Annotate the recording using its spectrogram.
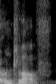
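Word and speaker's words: Schmeichel: Look, as someone who remembers this season quite better than anyone should remember something that happened 30 years ago, it's Peter Untlov is how you pronounce it.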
